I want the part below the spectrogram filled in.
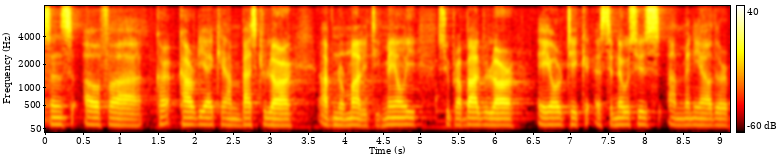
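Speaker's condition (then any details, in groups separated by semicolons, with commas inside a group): No condition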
